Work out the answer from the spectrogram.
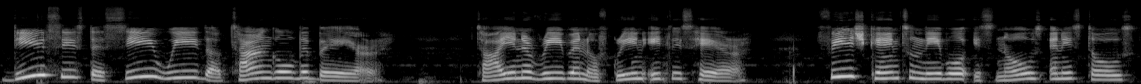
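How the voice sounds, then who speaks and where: A woman's voice: on the high side, animated, takes it slowly. A woman reading a picture book aloud as a storytime narrator for young children.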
